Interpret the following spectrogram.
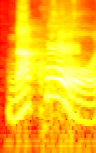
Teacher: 그럼 앞쪽에서 말하는 히읗 탈락 아닌가요? 히읗 탈락이 아니라 히읗과 기역이 만나서 새로운 키읔이 발음되는 거예요.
